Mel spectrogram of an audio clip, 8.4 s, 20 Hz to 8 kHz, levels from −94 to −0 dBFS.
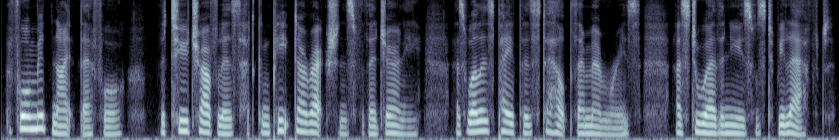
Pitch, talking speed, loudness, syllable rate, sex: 180 Hz, 205 wpm, -21 LUFS, 6.3 syllables/s, female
